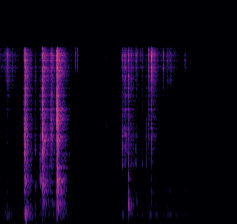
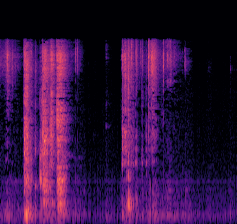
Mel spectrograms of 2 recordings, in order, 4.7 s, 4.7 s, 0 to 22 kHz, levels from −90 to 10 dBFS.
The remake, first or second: first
